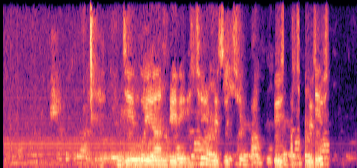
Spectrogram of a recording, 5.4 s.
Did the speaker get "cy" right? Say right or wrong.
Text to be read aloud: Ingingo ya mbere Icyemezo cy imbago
right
